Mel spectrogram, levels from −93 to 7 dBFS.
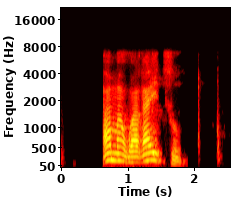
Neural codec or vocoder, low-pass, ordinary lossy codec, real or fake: vocoder, 22.05 kHz, 80 mel bands, WaveNeXt; 7.2 kHz; Opus, 32 kbps; fake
